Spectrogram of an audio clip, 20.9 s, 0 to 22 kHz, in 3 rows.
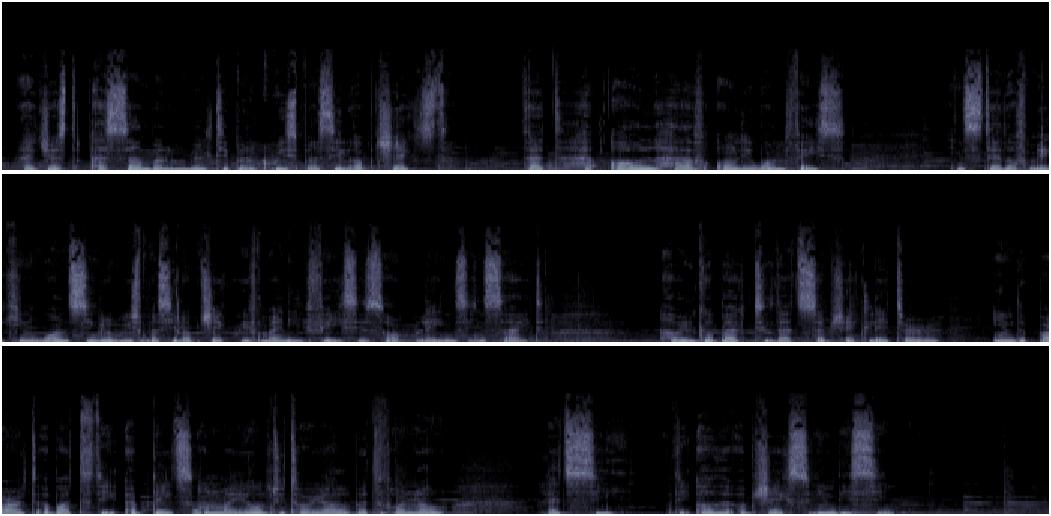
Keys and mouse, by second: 0.1 shift+d, 1.1 r, 3.2 middle click, 3.7-5.2 typing, 4.9 click, 6.2 click, 6.5 click, 6.7-7.7 middle drag, 6.7 g, 7.8 click, 8.4 shift+d, 8.9 x, 10.1 g, 11.0 r, 11.2 z, 13.5-16.1 typing, 13.8 click, 16.6-18.3 middle drag, 20.0 space, 20.4 space.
